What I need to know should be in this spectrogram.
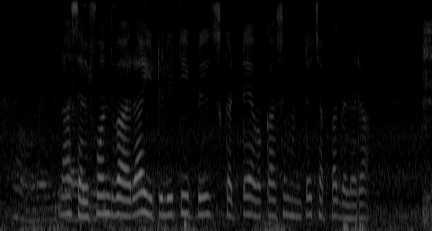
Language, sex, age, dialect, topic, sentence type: Telugu, female, 18-24, Utterandhra, banking, question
